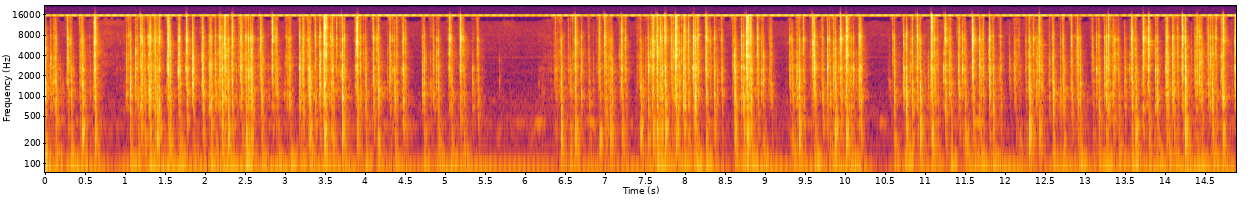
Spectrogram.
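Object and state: Plastic mechanical computer keyboard.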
